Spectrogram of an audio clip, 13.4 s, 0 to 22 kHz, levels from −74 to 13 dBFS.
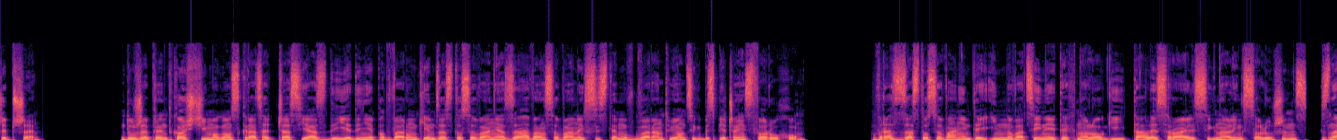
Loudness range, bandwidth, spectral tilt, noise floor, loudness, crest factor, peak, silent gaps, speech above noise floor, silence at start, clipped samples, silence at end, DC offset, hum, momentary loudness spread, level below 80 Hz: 2 LU; 16 kHz; -4.5 dB/octave; under -90 dBFS; -9 LUFS; 10 dB; 0 dBFS; 0.47-1.19 s, 8.10-8.69 s, 13.11-13.19 s; over 81 dB; 0 s; under 0.1%; 0 s; under 0.1%; none; 3 LU; -28 dBFS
